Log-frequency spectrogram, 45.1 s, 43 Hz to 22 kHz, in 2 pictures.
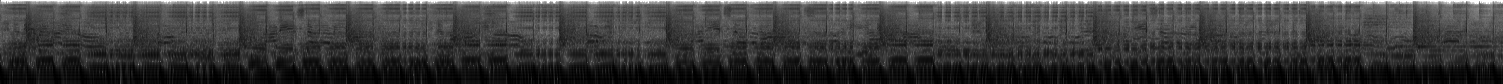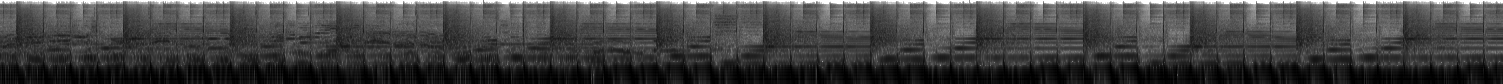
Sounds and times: Drum and bass: 0:00.0 - 0:45.0.

